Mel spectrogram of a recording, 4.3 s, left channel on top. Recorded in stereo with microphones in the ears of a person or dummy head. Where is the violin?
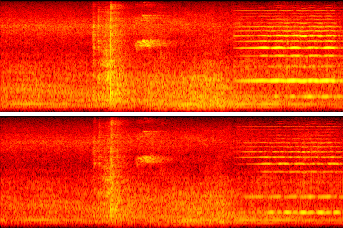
55° left (ahead or behind), 2 m.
